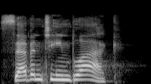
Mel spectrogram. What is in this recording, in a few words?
voice over, roulette; frenchroulette3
